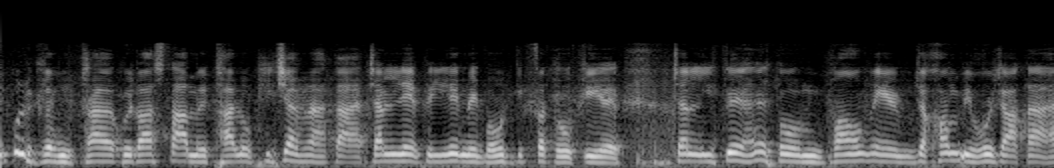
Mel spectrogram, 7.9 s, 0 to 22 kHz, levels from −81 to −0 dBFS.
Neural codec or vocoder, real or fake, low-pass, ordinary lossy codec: codec, 16 kHz, 1 kbps, FunCodec, trained on Chinese and English, 50 frames a second; fake; none; none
